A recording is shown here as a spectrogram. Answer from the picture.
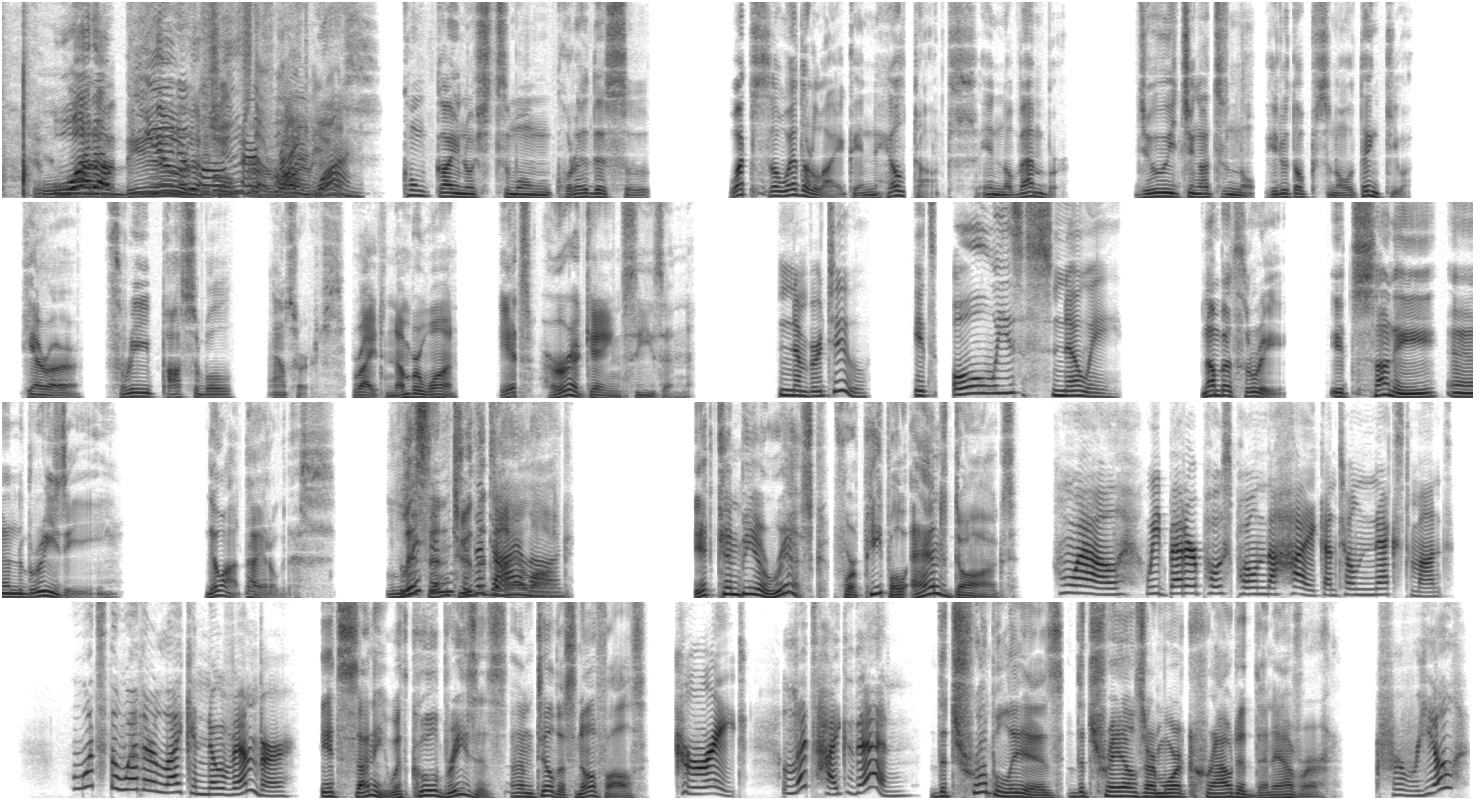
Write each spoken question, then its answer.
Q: What's the weather like in Hilltops in November?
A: Number three, it's sunny and breezy.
